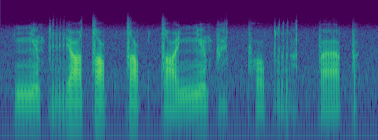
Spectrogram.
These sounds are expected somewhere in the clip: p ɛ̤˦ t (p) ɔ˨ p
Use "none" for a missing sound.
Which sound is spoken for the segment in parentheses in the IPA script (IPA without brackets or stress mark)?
pʰ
